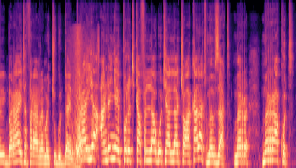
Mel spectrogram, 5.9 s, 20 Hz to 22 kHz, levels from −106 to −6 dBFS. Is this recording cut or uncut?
cut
